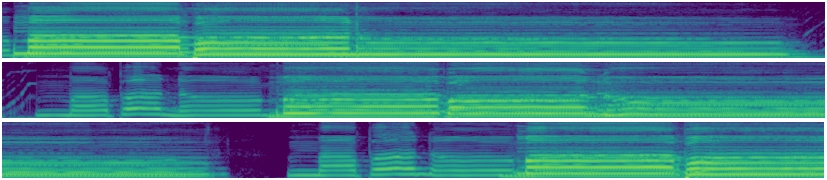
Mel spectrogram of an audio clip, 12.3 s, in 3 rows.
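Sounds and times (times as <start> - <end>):
alto choir singing: 0.0 - 4.0, 5.4 - 9.4, 10.7 - 12.3.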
